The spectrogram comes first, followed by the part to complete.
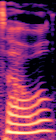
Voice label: "towel" dutch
